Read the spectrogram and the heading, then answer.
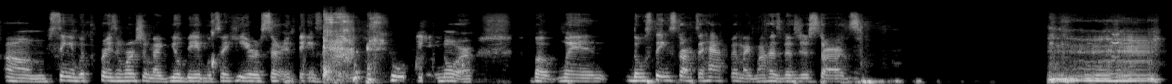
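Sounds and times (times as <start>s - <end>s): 
speech: 0.0s - 8.9s
voice imitating a low growl: 10.5s - 11.7s.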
